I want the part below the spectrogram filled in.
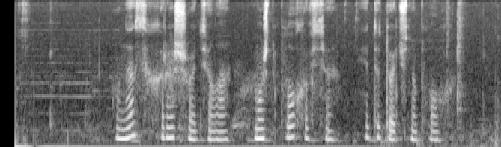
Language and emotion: Russian, sad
